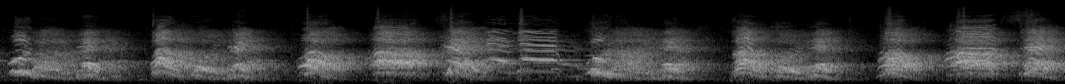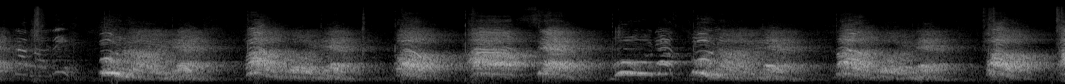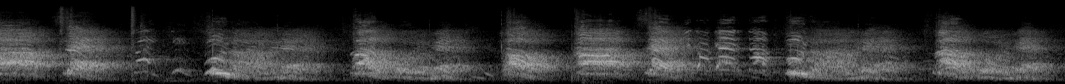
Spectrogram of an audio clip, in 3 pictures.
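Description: A cheerleading squad shouting a cheer in unison: short, loud group yells about once a second, chanted in rhythm throughout.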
